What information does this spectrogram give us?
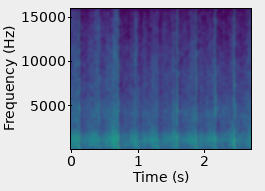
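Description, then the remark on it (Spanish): A crowd claps steadily for about 60 men, standing, who went to Puebla, with sharp, evenly spaced claps standing out above a dense wash of scattered applause. The clapping is fairly soft, and no one speaks. “Vamos dándoles un fuerte aplauso a estos hombres.”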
